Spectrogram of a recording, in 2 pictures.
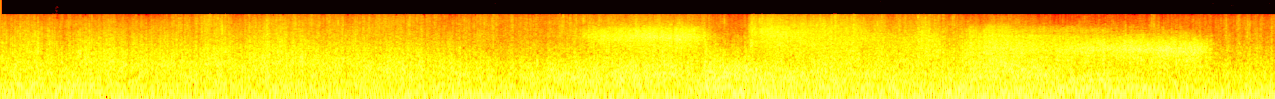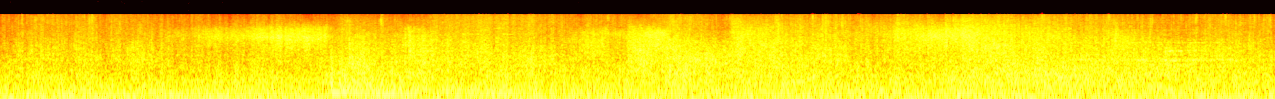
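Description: A loud, sustained explosion from a dramatized film scene, with dense rumbling blasts and bursts that roll on continuously for many seconds.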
